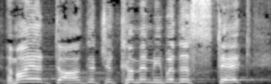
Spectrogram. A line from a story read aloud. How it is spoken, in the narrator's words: He roared at David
